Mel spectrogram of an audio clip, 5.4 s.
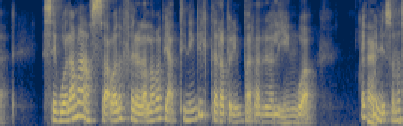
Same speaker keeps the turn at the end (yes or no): yes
